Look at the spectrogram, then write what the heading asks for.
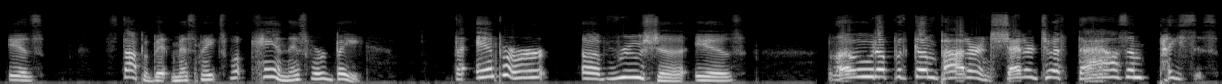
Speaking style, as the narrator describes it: said Tom Lokins, raising his voice with excitement as he read from his paper

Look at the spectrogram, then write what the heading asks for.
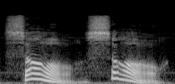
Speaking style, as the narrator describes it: exclaimed Ludwig with deep interest

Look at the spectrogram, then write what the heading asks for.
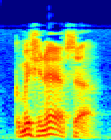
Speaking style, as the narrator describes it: said gruffly

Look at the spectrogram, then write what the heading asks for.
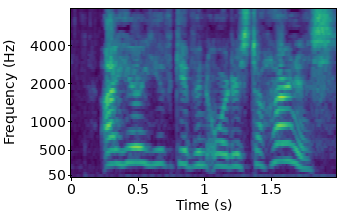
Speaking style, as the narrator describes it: she cried, panting

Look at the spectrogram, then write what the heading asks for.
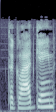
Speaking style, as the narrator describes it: asked the man

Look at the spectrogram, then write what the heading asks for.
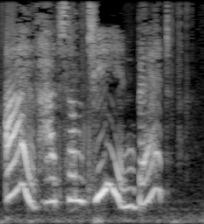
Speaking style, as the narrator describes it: Saltina excitedly

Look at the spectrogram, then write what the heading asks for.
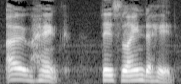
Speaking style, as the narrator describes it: exclaimed

